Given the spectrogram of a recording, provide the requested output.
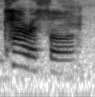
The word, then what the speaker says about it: Carrefour: Hey Siri, can you please pronounce for us Carrefour in British pronunciation? – Hapana, nyi mko na Google. – She's... – in British pronunciation again, Siri. – Shut up. – I'm sorry, Siri. They were making so much noise. Can you please pronounce for us Carrefour in British pronunciation? – Carrefour. – And in American pronunciation, Siri, American? – Carrefour.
